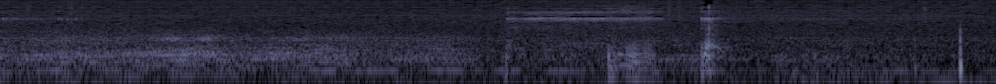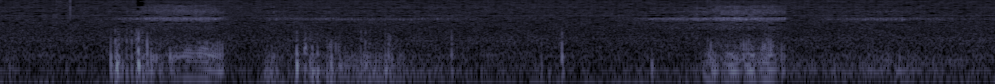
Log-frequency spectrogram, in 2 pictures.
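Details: A two-year-old French bulldog snoring indoors while asleep: raspy, rattling snorts with a wheezy whistle, in bursts about every two to three seconds over a steady hiss.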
